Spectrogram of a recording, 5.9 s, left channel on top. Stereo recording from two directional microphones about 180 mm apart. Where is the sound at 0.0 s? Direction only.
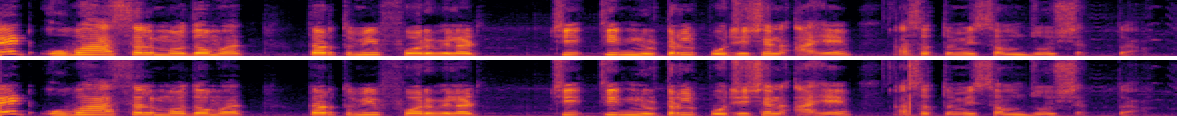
20° left (ahead or behind).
